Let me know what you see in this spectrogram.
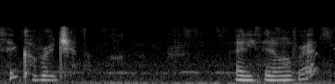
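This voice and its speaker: Over noticeable background noise, a woman speaks quietly at a medium pitch. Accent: British. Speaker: beauty vlogger. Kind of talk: tutorial. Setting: at home. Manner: quiet, low volume; hesitant, many fillers.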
